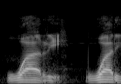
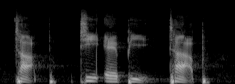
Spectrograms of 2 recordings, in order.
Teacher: that sound ah is a mid central sound and it's different from when somebody talks about tap tap tap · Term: mid central vowel sound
